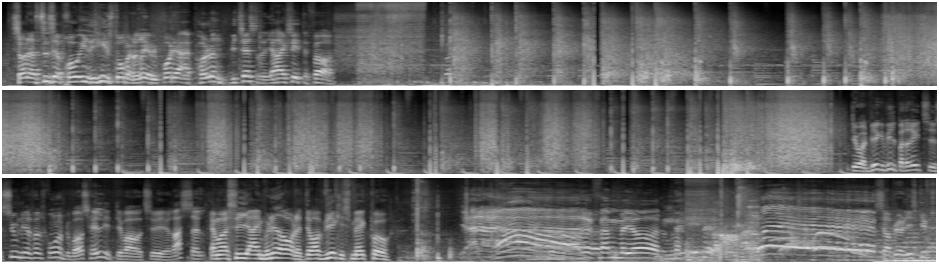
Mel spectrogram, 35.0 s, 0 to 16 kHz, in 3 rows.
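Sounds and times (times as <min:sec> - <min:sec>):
firework launch shots and bursts: 0:04.3 - 0:22.3.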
